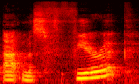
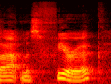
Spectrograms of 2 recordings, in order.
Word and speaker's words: atmospheric: change to atmospheric atmospheric the syllable stress changes and we have stress on the fear syllable secondary stress on at and then we add our ick syllable so atmospheric we we go short short long short atmospheric still the same pronunciation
